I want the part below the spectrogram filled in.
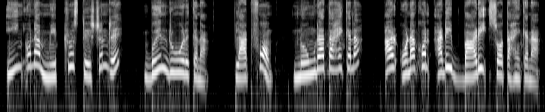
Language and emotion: Santali, disgusted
